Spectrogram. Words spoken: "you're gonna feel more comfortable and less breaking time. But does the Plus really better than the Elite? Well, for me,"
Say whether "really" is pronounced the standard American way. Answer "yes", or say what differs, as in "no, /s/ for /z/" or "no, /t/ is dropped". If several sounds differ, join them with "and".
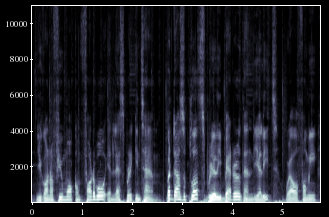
yes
